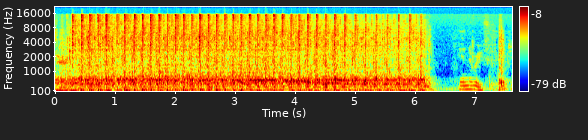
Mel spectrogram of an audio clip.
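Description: A domestic sewing machine stitches a quilt with a fast, steady mechanical whir and rapid needle chatter for about six seconds, then stops abruptly, leaving brief quiet voice sounds.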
